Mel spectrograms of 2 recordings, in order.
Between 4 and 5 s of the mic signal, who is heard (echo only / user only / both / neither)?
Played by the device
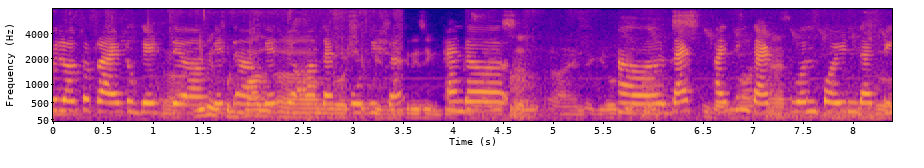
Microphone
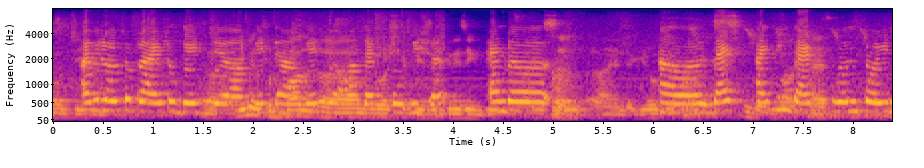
echo only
